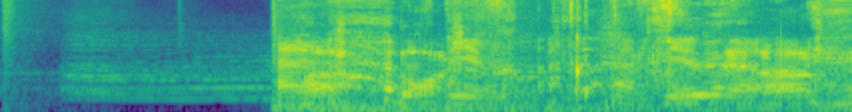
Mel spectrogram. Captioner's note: innocent chewing noises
